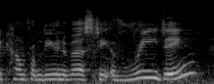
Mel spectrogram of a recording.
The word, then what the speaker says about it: Reading: from the University of Reading that's how it's spelt but it's pronounced reading which confuses people hugely we also had a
